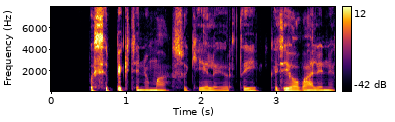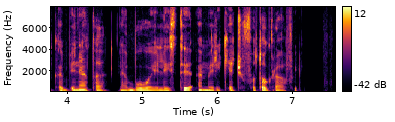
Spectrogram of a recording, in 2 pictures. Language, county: Lithuanian, Panevėžys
